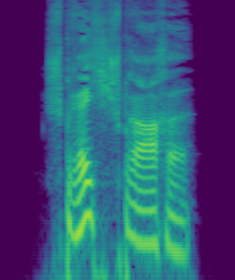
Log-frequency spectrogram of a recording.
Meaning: spoken language
- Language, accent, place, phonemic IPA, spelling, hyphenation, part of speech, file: German, Germany, Berlin, /ˈʃpʁɛçˌʃpʁaːxə/, Sprechsprache, Sprech‧spra‧che, noun, De-Sprechsprache.ogg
